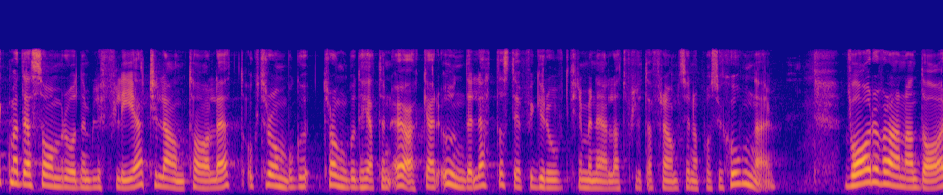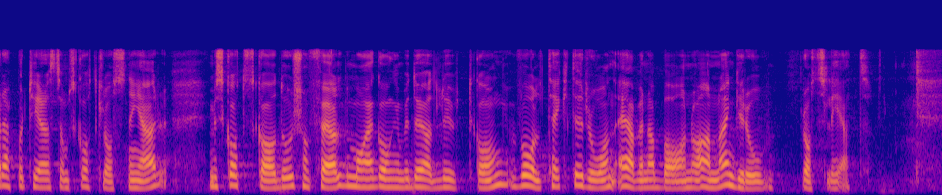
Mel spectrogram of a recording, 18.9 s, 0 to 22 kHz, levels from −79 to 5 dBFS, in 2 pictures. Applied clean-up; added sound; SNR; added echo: none; none; none; none.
